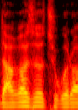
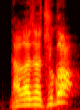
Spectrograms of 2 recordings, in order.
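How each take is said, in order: First: It is said gently, in a joking tone. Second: It is said angrily, with force.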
